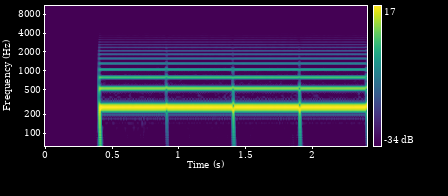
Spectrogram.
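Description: Synthesizer in the Groove Rider 2 groovebox app playing back a simple clip: the same note repeated at about two notes a second, starting about half a second in, a steady pitched tone rich in overtones. It is a really boring sequence of notes.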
